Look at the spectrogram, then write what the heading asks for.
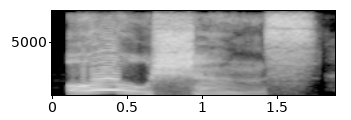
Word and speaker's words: oceans: na pronúncia a palavra Oceans Embora ela seja escrito assim ó Oceans você vai pronunciar como um som de X Oceans deep my face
